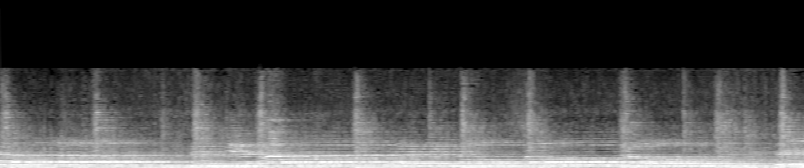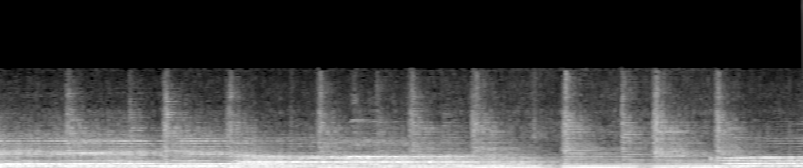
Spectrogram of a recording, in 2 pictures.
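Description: A church choir singing a Mass hymn in long held notes, over an instrumental accompaniment with a steady rhythmic pulse.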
